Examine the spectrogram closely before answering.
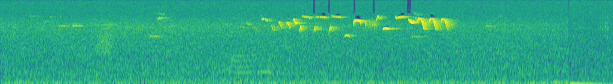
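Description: A songbird sings one fast phrase of high, quick notes, starting about four seconds in and lasting about three seconds, ending in a rapid run of falling notes. Under it is a steady faint hiss.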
